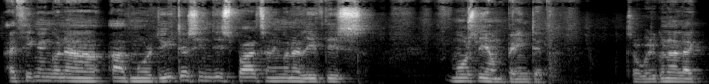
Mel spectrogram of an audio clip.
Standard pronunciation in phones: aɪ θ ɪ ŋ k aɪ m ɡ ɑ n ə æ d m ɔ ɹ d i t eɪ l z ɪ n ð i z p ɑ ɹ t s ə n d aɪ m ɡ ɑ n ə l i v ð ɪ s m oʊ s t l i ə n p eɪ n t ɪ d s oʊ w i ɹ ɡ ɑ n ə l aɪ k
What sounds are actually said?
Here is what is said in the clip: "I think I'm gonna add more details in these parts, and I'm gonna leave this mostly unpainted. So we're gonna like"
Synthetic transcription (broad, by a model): aɪ θ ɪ ŋ k aɪ m ɡ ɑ n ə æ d m ɔ ɹ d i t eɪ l s ɪ n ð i s p ɑ ɹ t s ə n aɪ m ɡ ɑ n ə l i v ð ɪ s m oʊ s t l i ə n p eɪ n t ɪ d s oʊ w i ɹ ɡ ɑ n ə l aɪ k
